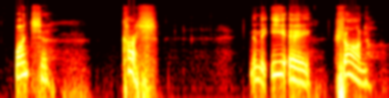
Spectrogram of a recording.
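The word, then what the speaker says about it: Seán: In the EA, Sean, you're reaching for the broad A, not the E in front of it.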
